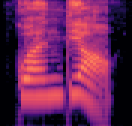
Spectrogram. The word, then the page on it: 关掉: guān diào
